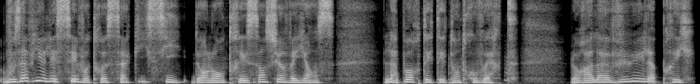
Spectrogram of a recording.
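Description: A woman's voice: mid-range voice, normal speed, creaky, a little mellow, no echo, studio quality. A woman voicing an older neighbour with a firm, insistent, accusing manner. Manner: insistent, pressing.

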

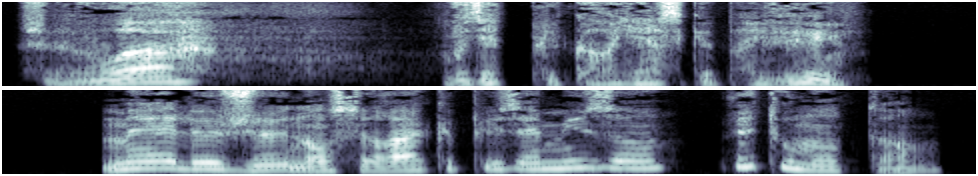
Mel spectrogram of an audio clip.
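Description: A man's voice: on the high side, very animated, measured pace, creaky, darkish tone, husky, dry recording, studio quality, voice pushed up, exaggerated voice. A man reading an audiobook and voicing a cruel, scheming sorceress queen with a mocking, menacing manner. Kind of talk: audiobook character voice.

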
